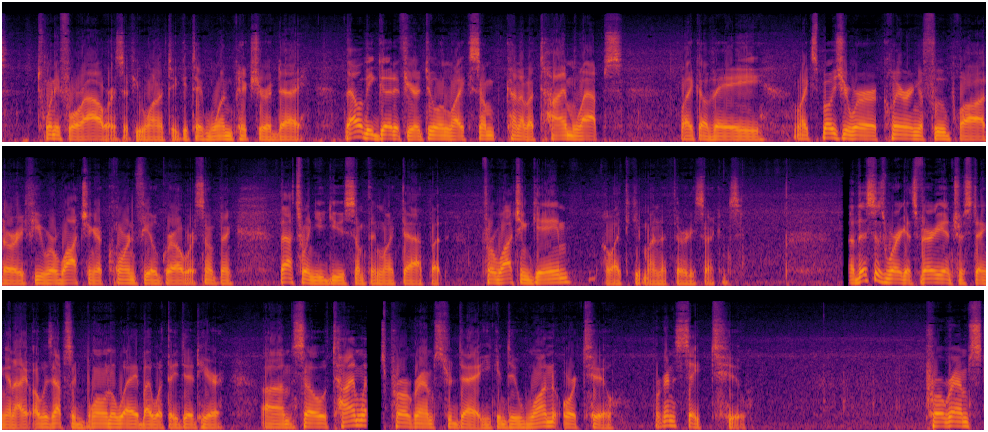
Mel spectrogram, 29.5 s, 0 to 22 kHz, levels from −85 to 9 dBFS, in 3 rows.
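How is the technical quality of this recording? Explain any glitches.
The recording has three audible glitches: one pair of pops and two short dropouts.

At 11.14 to 11.32 s there is a loud pop, heard as two sharp thumps a few decibels above the sound, which continues underneath. The likely cause is a voltage spike from a plug, switch or static discharge.

AAC frame loss with muting occurs at 18.23 to 18.33 s and again at 23.31 to 23.50 s. The decoder silenced missing frames, leaving soft-edged holes of about 85 ms and 171 ms. Those durations fit two and four lost frames respectively.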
